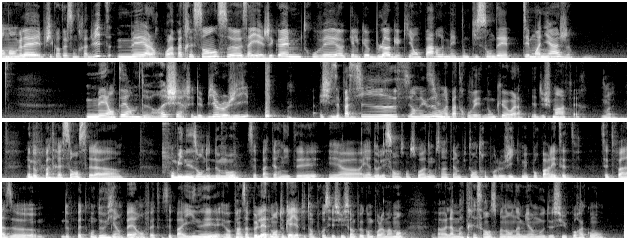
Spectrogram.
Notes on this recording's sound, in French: Episode live lors du festival Podbxl. BXL pour y partager un épisode en live, en ligne et avec public en présentiel.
